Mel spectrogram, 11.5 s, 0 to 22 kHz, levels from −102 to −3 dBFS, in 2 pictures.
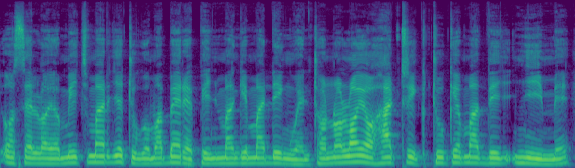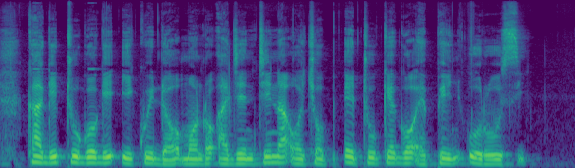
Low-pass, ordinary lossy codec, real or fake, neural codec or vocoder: none; none; real; none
